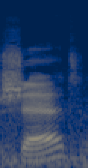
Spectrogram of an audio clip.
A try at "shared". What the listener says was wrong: Mm-mm, not shared. Cause that sounds more like shirt,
